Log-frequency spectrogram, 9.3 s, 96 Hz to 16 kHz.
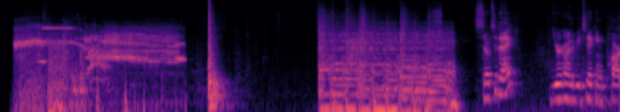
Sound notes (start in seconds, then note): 1.2 boy shrieking; 2.9 balloon popping; 4.8 punk rock intro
